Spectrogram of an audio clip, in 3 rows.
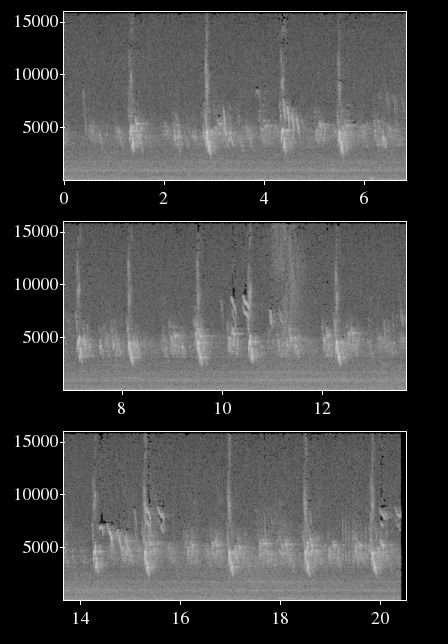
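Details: Male house sparrow (Passer domesticus) perched in an apple bush in Helsinki, Finland, in June 2013, shaking his feathers and giving short, bright chirps about twice a second over a steady low rumble.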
